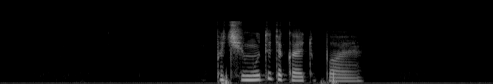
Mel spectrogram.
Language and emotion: Russian, angry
